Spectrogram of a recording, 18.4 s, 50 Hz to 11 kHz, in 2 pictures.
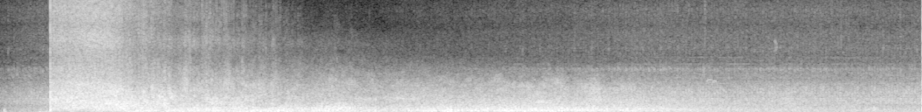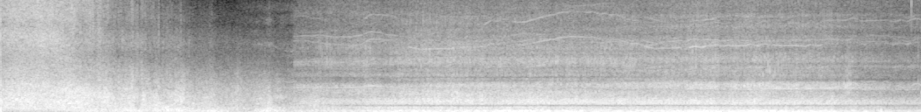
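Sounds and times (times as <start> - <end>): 
aircraft engine droning with a tonal hum: 0.0 - 18.4
cannon blasts from military war drills in the Hawaiian islands: 0.4 - 7.6, 8.6 - 15.4.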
